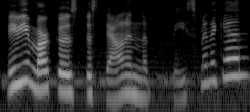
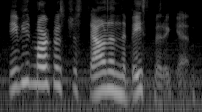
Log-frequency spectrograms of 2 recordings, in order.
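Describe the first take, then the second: First: The voice rises at the end like a question. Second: The voice falls at the end like a statement.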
